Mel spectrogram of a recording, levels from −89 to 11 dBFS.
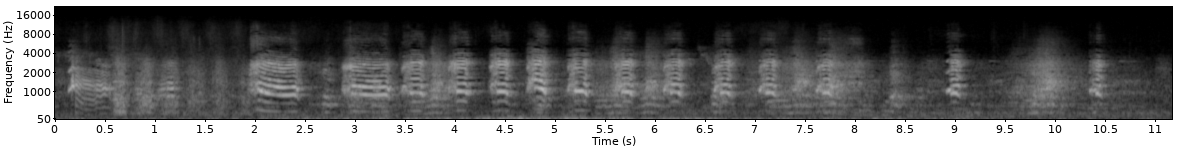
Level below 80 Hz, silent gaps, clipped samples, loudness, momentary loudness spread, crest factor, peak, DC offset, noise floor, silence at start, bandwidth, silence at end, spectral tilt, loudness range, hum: -48 dBFS; none; under 0.1%; -26 LUFS; 18 LU; 20 dB; -8 dBFS; under 0.1%; -49 dBFS; 0 s; 15.5 kHz; 0 s; -1.5 dB/octave; 7 LU; none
